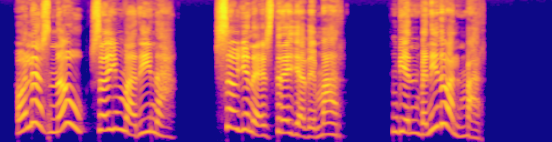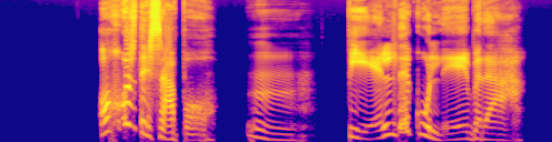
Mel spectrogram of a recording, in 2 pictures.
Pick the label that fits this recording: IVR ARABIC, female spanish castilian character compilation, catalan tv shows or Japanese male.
female spanish castilian character compilation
